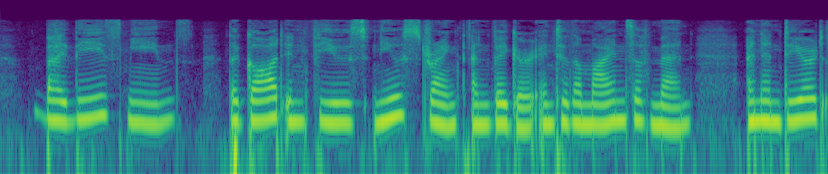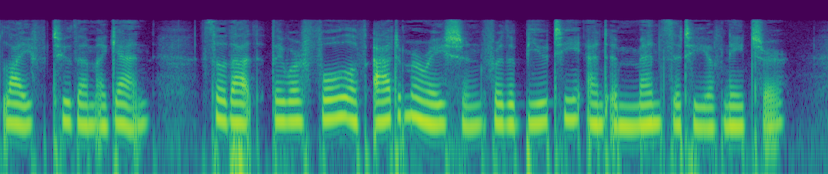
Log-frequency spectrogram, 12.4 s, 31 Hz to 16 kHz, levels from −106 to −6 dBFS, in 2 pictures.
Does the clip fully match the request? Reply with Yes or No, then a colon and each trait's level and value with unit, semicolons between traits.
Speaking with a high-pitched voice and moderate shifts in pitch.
No: high, 200 Hz; narrow, 2.3 semitones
